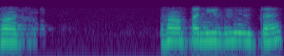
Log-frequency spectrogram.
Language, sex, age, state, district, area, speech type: Hindi, female, 18-30, Madhya Pradesh, Betul, urban, conversation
